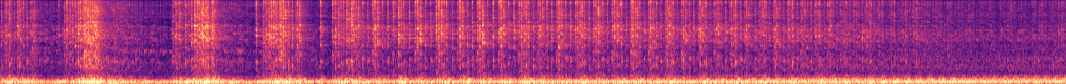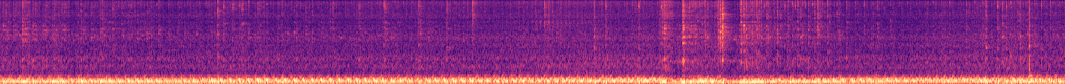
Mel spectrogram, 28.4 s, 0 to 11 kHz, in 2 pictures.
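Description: Ford flathead V8 engine running steadily on a test stand, with a few brief surges of revs in the first four seconds and another near the end.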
